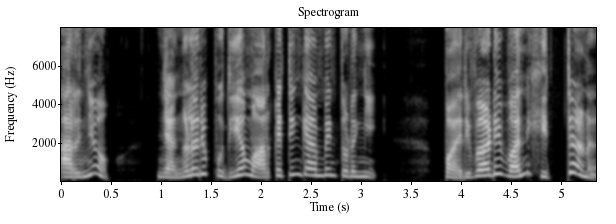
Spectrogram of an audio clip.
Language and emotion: Malayalam, happy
